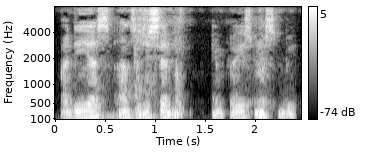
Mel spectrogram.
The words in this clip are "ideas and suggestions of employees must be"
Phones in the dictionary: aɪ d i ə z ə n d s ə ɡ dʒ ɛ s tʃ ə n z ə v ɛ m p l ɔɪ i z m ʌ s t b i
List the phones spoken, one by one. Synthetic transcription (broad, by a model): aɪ d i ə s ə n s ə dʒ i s ə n ə f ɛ m p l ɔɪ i s m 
